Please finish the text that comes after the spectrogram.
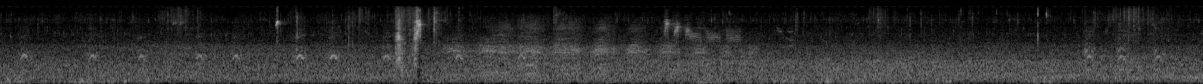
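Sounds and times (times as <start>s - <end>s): birds calling: 0.2s - 8.0s.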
